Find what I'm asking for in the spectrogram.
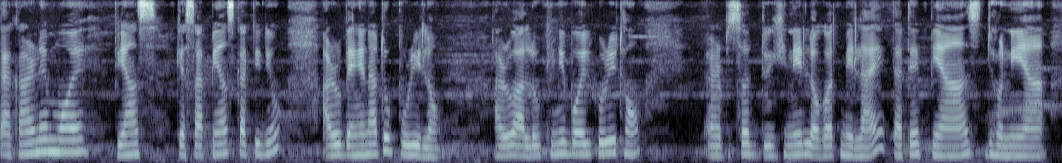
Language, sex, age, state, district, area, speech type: Assamese, female, 30-45, Assam, Dibrugarh, urban, spontaneous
